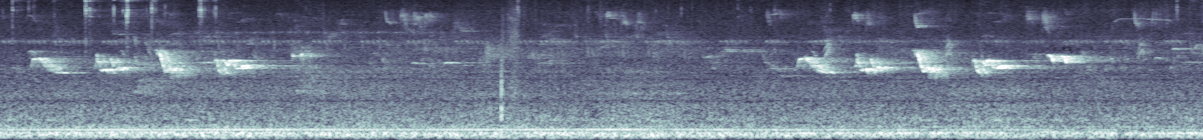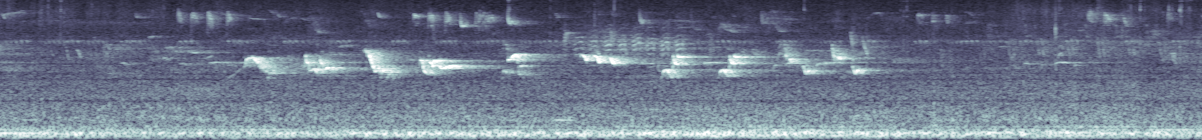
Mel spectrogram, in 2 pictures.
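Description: A songbird singing phrases of quick, slurred notes, in three bouts with pauses between, over a faint low hum.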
